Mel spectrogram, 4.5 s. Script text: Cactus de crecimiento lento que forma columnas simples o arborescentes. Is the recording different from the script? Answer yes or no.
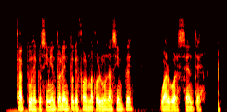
no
